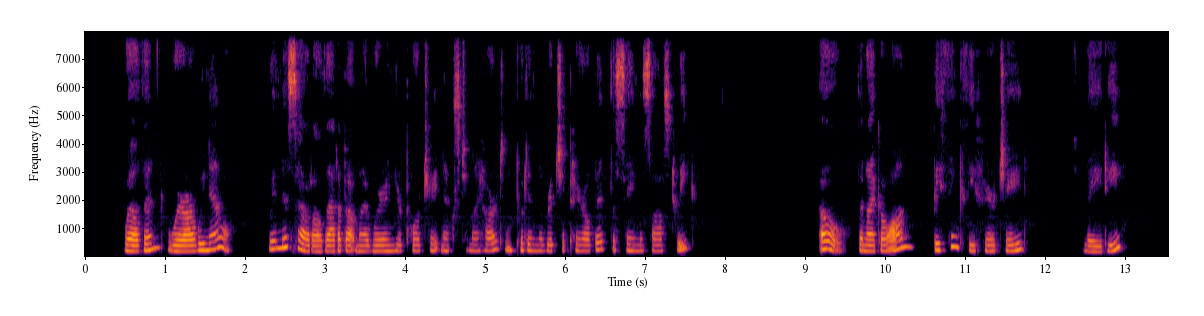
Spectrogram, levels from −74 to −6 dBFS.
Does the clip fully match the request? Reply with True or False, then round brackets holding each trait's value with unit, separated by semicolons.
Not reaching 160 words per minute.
False (185 wpm)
